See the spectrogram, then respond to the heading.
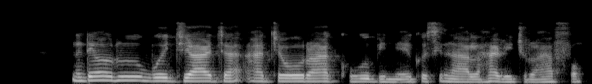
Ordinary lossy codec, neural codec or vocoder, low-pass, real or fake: none; codec, 16 kHz, 2 kbps, FunCodec, trained on Chinese and English, 25 frames a second; 7.2 kHz; fake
